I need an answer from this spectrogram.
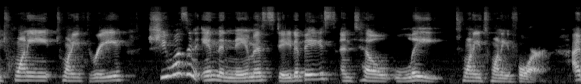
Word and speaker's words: NamUs: The NamUs database, the the government missing persons database. Guys, Lauren is saying N A M U S. NamUs is the way it's pronounced, and it is a missing person database,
